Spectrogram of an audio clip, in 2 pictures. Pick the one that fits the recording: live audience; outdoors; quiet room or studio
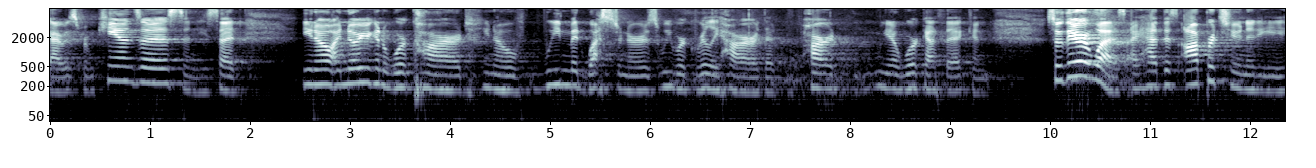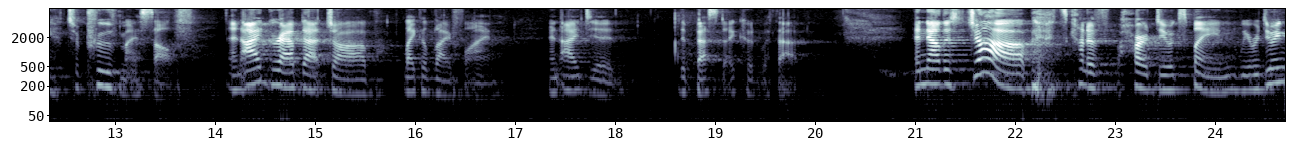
live audience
